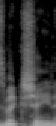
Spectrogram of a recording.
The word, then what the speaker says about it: McShane: Usually butchered. Yeah, it is McShane, actually.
